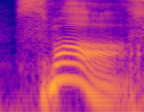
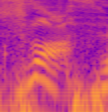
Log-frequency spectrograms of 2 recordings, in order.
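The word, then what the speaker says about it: Sfath: Svoth. – Svoth. It's important to put all of the letters together in Swiss. – How do you Svoth.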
